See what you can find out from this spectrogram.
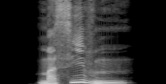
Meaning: strong dative masculine/neuter singular of massiv
- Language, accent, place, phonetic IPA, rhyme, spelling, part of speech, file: German, Germany, Berlin, [maˈsiːvm̩], -iːvm̩, massivem, adjective, De-massivem.ogg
